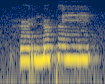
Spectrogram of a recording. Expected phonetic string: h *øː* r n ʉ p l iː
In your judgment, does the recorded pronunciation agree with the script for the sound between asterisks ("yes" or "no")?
no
